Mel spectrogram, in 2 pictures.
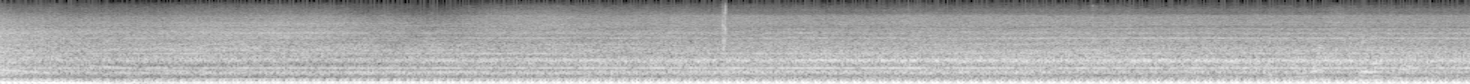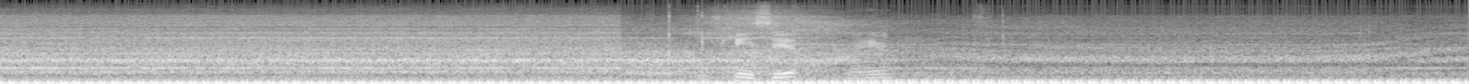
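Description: An engine idles with a steady, low rumble close by.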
